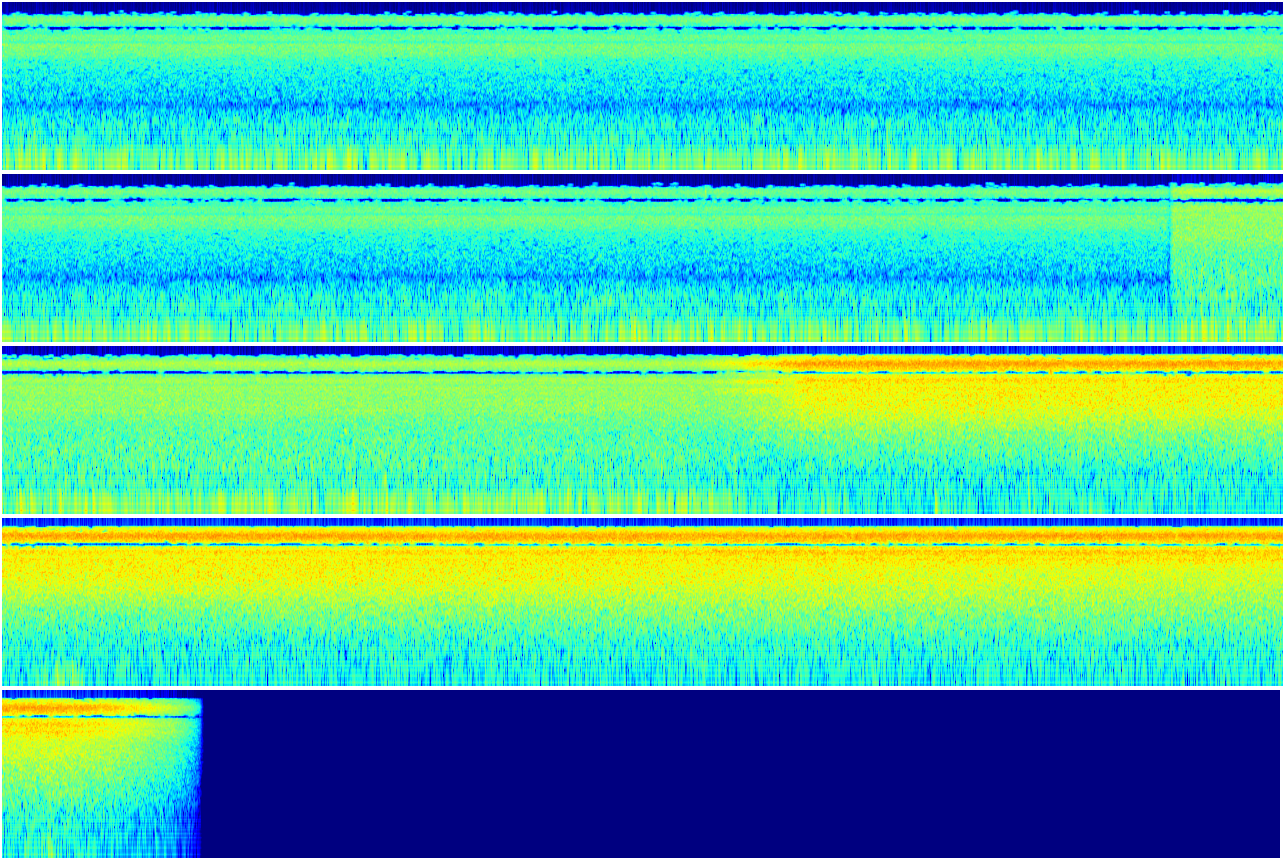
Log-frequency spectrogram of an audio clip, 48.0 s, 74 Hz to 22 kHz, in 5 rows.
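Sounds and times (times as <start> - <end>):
water rushing over waterfall: 18.4 - 39.9.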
